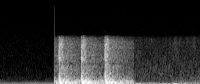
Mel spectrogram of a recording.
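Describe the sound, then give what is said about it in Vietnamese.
Someone bangs on a door, with three loud, heavy blows in quick succession, then a low, dull rumble lingering afterward. “Thế nhưng hôm nay lại có thằng điên nào khi nghe nó chửi mà vẫn cứ đang ngang nhiên đập cửa.”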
